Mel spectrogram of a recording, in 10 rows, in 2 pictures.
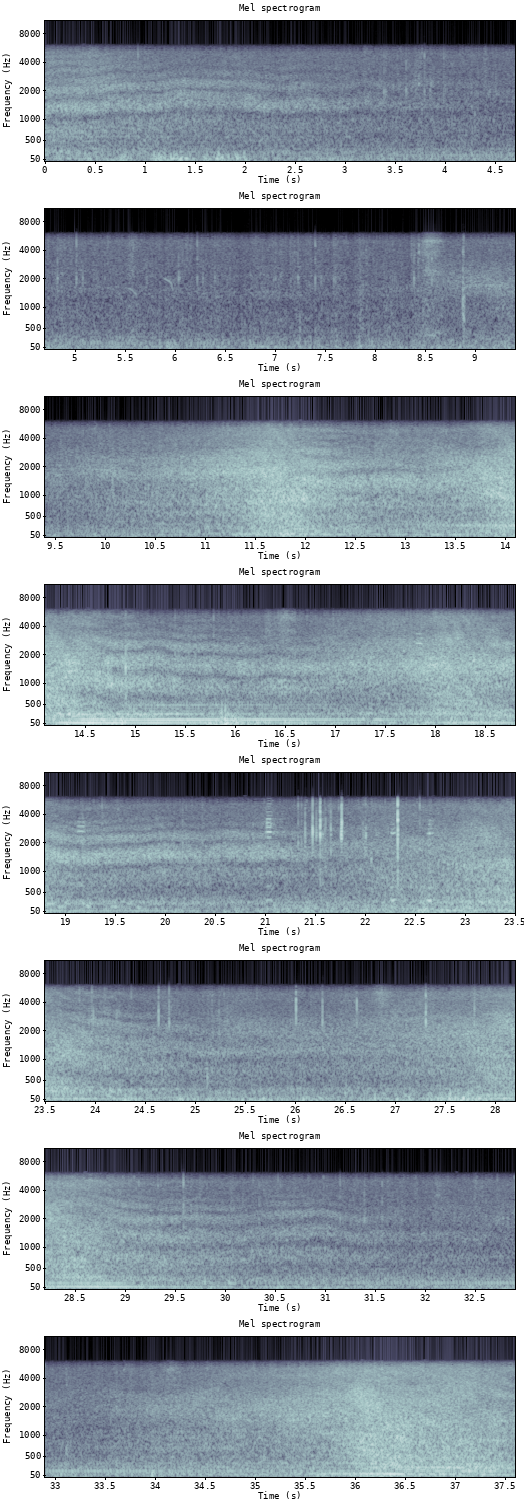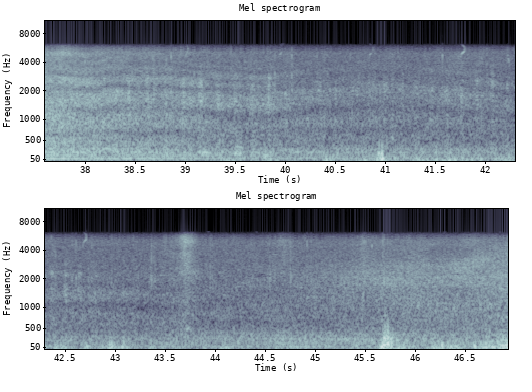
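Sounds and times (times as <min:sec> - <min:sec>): cars passing by: 0:00.0 - 0:46.9
vehicle driving past: 0:09.1 - 0:26.0, 0:26.8 - 0:43.4.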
